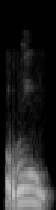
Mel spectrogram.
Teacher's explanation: را کو موٹا پڑھیں گے، رو پیش، واو رو پیش کی وجہ سے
